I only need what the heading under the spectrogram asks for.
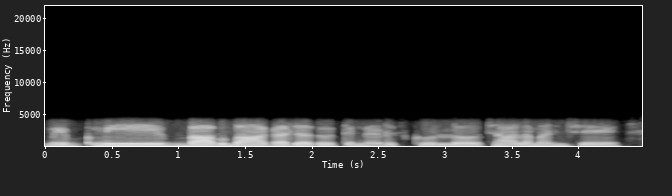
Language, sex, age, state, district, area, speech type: Telugu, female, 18-30, Telangana, Medak, rural, conversation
